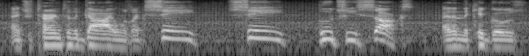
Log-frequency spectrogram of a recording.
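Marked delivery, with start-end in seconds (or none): 1.5-4.1 put-on much higher, teasing bar girl voice; mock girl voice. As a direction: squeak it like a gloating girl at the bar.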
